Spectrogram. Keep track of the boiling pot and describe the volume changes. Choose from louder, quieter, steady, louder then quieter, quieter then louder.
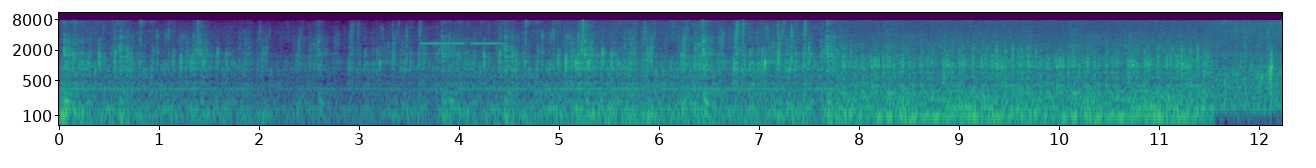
louder.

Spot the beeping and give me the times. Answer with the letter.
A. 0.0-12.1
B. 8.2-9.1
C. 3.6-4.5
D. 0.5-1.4
C.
